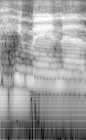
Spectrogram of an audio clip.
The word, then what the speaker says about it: Jimena: So I'm Jimena. My name is Spanish name, so it's a H sound as opposed to J.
